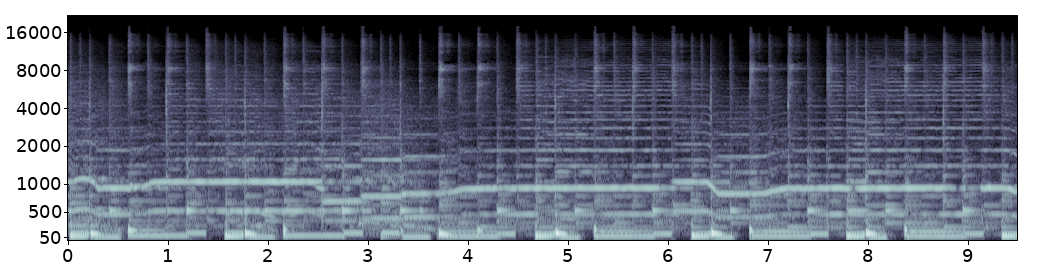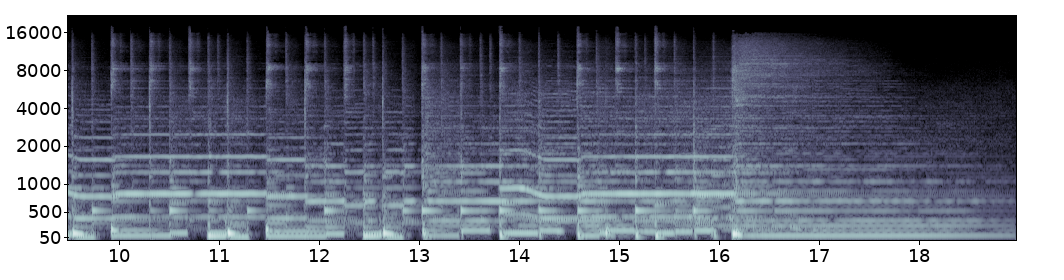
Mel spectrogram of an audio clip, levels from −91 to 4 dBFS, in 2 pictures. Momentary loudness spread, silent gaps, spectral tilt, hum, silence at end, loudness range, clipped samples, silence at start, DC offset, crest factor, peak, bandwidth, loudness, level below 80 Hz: 8 LU; none; -6 dB/octave; none; 0 s; 1 LU; under 0.1%; 0 s; under 0.1%; 18 dB; -2 dBFS; 16 kHz; -19 LUFS; -30 dBFS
